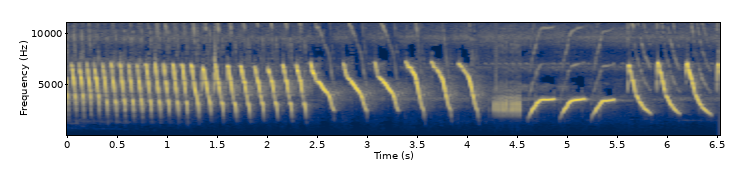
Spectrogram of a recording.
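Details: Canary song played as master training material for young birds: a rapid, fast-repeated high trill slowing into descending whistled slurs, a brief buzzy burst, then rising and falling whistles. Faint high background whistles.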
